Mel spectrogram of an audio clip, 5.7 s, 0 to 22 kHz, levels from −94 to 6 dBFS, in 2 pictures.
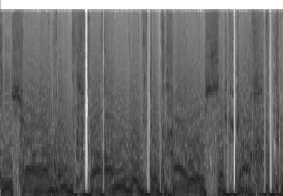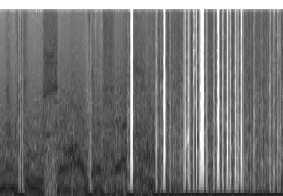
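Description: From start to finish the speech is buried under very loud, harsh distortion, and the quiet stretches between phrases are as loud as the rest, so the level never drops. This is most likely a case of signed and unsigned mixed up in 16-bit samples. With the top bit flipped, every zero crossing in the waveform becomes a jump across the full range, which turns near-silence into a loud roar.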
